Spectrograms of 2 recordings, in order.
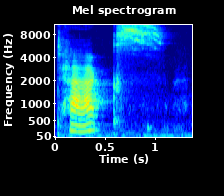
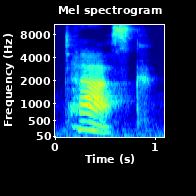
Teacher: The ending is inverted. One has the KS sound, tax, and the other has the SK sound, task.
